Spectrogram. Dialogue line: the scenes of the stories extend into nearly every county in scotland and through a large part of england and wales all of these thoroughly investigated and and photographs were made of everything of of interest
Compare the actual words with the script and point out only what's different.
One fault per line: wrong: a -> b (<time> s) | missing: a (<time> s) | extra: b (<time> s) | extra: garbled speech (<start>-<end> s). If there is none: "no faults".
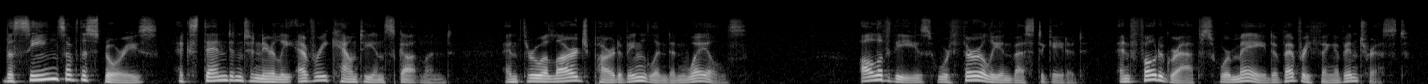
extra: were (9.4 s)
missing: and (11.3 s)
missing: of (13.5 s)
